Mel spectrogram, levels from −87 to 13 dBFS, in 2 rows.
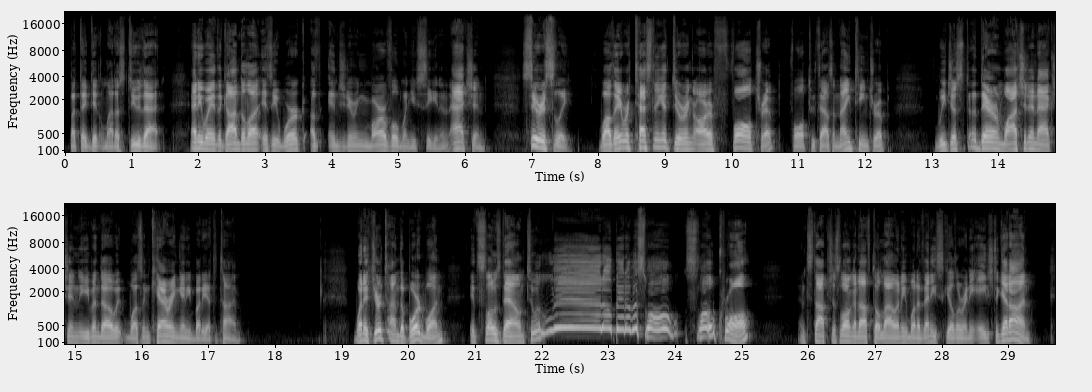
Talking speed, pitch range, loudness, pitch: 180 wpm, 100-145 Hz, -26 LUFS, 115 Hz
